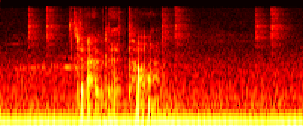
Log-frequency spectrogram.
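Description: A soft game interface click sounds as a menu closes.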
